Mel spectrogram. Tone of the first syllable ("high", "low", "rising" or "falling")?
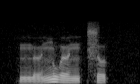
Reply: rising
